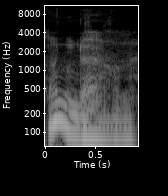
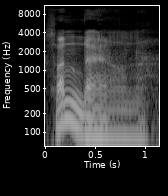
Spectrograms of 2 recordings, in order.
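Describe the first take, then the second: First: Said in the usual way. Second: Low, drawn-out cowboy voice; big deep voice. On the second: Shown as a demonstration. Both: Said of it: "You gotta say that with a big, deep voice".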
